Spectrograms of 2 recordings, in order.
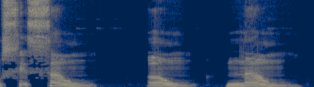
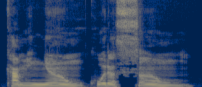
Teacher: quando eu tiver o tio em cima das vogais, né? A ou O, essas vogais vão ter um som nasal.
